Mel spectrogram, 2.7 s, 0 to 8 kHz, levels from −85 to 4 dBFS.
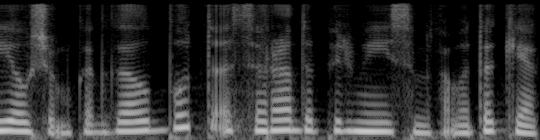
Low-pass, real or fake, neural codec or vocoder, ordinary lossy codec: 7.2 kHz; fake; codec, 16 kHz, about 1 kbps, DyCAST, with the encoder's durations; MP3, 64 kbps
